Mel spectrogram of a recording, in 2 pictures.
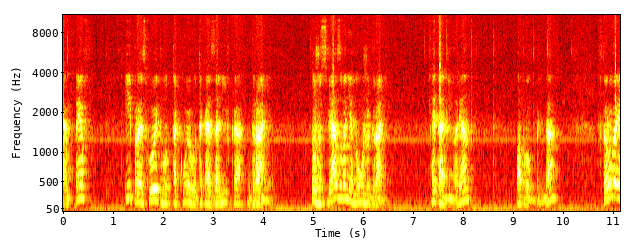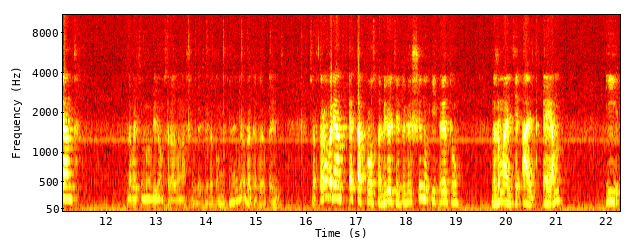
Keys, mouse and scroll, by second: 0.2 f, 1.3 middle click, 7.3 ctrl+z, 7.7 ctrl+z, 8.2 ctrl+z, 8.8 ctrl+z, 9.8-13.3 middle drag, 13.3 ctrl+z, 13.8 ctrl+z, 14.1 ctrl+z, 14.4 ctrl+z, 14.8 ctrl+z, 16.0 a, 16.4 middle click, 17.7 middle click, 17.7-20.5 right drag, 20.7 alt+m.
